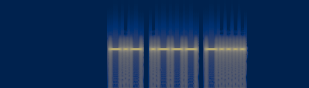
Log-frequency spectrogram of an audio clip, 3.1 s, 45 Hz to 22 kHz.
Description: Morse code, heard as a keyed tone, about 36 wpm, 700 Hz. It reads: KJ6
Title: Callsign Prefixes for Top 25 DXCC - 35wpm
